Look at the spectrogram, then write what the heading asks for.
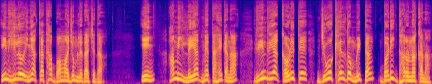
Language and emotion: Santali, angry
